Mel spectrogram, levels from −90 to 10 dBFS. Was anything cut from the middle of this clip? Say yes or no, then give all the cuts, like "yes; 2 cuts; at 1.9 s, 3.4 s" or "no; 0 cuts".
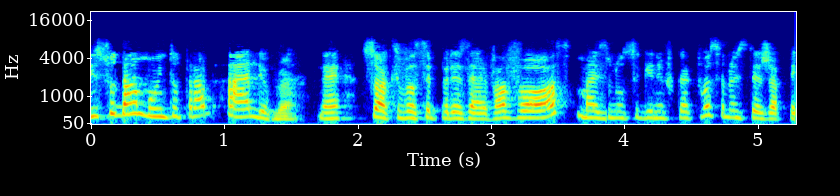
yes; 1 cut; at 3.9 s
